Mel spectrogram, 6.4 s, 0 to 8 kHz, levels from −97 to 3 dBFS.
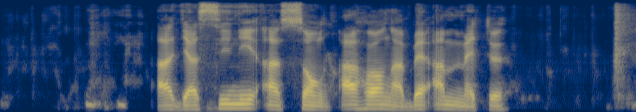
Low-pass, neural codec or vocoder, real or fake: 7.2 kHz; codec, 16 kHz, 4 kbps, X-Codec, HuBERT features, trained on LibriSpeech; fake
